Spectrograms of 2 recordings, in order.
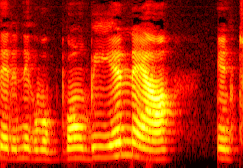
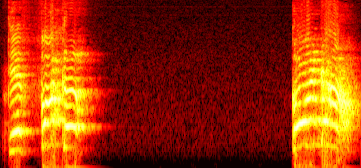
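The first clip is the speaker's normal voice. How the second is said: loud, hammering shouts at the doubters; furious rant; 6 semitones higher, 12 dB louder than usual. Real, not acted. Psychic ranting at critics who called her a liar, shouting. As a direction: yell it like nobody believes you.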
